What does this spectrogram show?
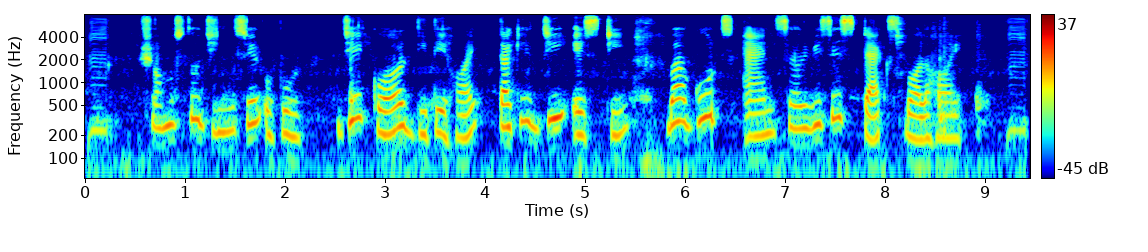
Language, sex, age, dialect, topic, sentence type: Bengali, female, 25-30, Standard Colloquial, banking, statement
